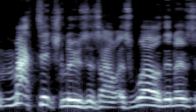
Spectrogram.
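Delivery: normal talking voice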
